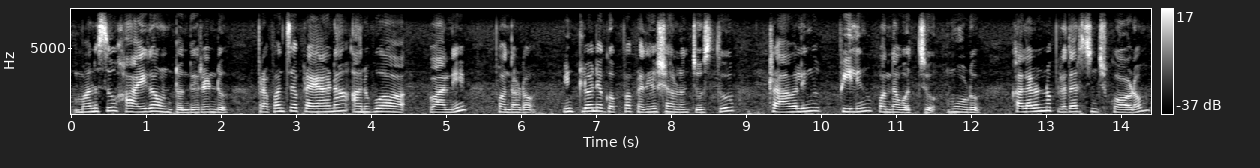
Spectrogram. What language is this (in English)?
Telugu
